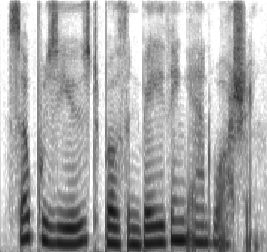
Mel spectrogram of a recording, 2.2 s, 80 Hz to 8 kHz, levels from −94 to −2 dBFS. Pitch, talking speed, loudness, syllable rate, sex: 200 Hz, 215 wpm, -16 LUFS, 4.8 syllables/s, female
